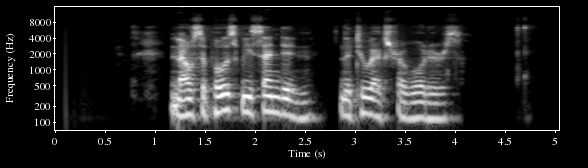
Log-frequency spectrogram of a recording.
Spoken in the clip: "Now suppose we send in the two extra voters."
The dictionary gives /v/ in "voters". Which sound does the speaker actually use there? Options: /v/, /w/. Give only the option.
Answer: /w/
